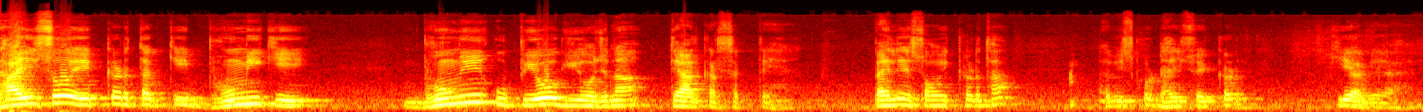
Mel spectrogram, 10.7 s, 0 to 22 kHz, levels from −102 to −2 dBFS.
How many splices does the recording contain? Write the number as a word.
zero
